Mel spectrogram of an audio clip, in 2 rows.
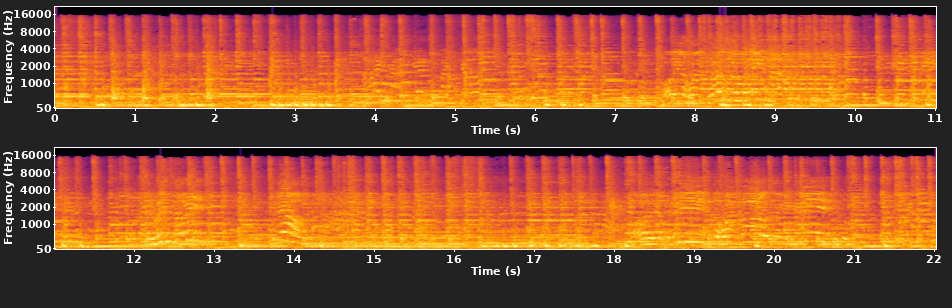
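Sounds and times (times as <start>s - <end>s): acoustic guitars picking melody: 0.0s - 22.0s
low bass line: 0.0s - 22.0s
rhythmic beat: 0.0s - 22.0s.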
